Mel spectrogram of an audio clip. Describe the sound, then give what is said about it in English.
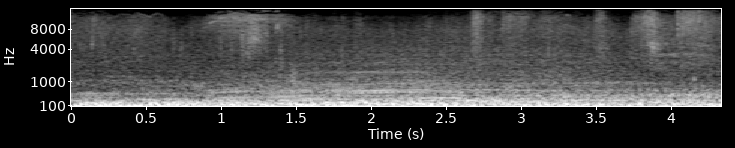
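A Mini Cooper's engine rumbles loud throughout, its pitch climbing steadily as it revs up, with a deep, continuous growl and no voices over it. “But I also find this car drives quite nice. And it makes a good sound.”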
